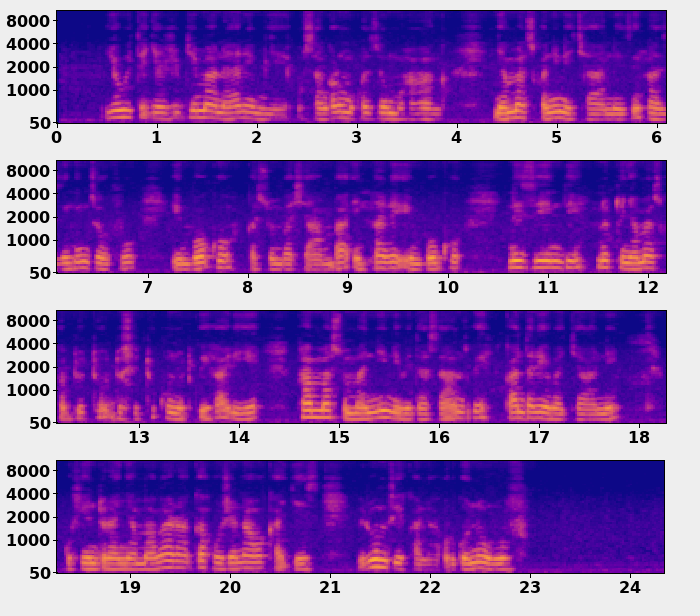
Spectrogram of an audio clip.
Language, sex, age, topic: Kinyarwanda, female, 25-35, education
